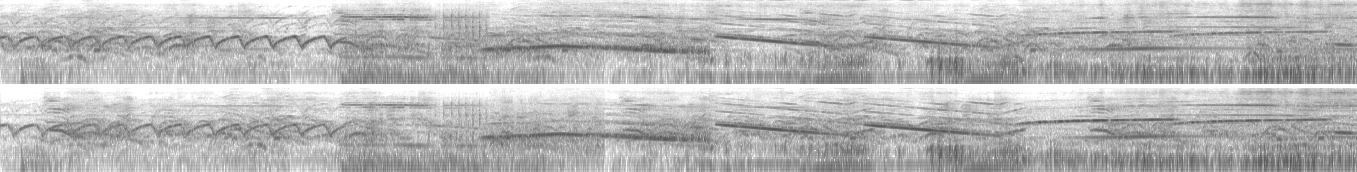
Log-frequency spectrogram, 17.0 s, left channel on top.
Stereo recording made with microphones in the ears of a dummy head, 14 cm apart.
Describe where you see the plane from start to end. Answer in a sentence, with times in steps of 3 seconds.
In this clip you hear the plane on the left from 0 s and in the centre from 15 s.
